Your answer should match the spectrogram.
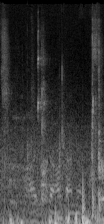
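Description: Tennis rally on a hard court: a tennis ball struck by rackets and bouncing, heard as sharp hits, the loudest near the end.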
